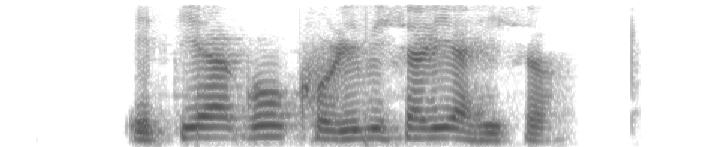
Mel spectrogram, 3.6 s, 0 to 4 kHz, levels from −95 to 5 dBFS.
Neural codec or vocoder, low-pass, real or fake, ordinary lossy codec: none; 3.6 kHz; real; AAC, 24 kbps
